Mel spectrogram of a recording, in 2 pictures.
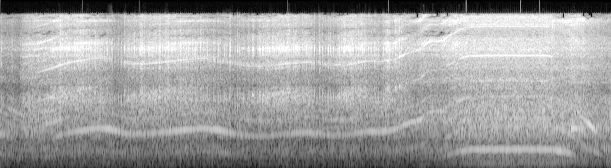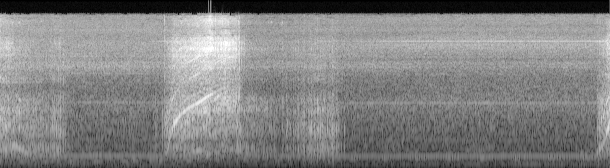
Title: DRB Gear sound issue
